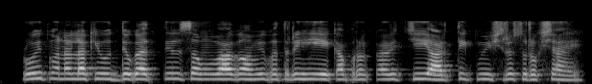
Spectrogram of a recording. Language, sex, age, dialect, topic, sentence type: Marathi, female, 18-24, Standard Marathi, banking, statement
